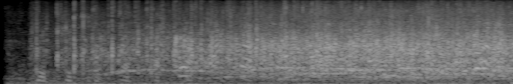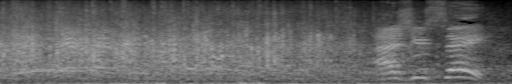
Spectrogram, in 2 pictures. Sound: applause

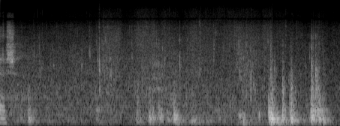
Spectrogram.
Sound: clattering

